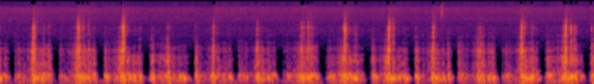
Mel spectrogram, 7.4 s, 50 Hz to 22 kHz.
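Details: Rapid rhythmic heartbeat near 110 a minute, recorded at position P during a stress test with posture changes (lie, sit, stand, bobbing) and rates 72–114 bpm, with a rough churning continuous machinery murmur and sharp high clicks.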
